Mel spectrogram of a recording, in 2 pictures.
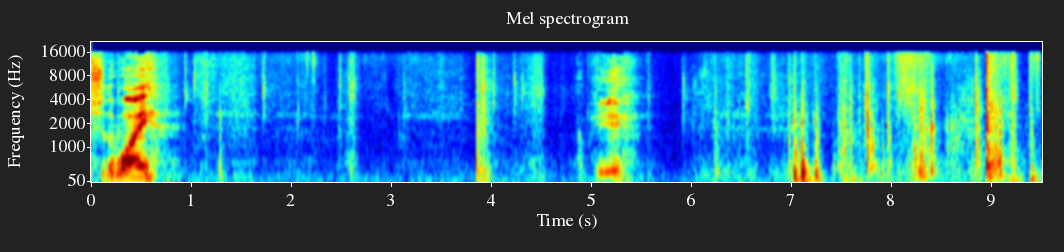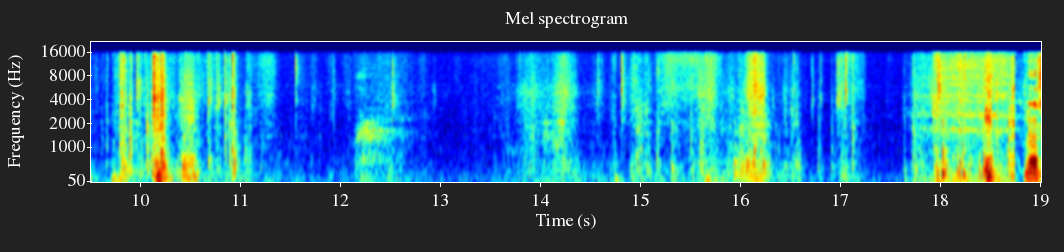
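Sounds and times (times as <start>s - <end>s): plastic tubing rustling and scraping: 0.9s - 4.8s, 6.0s - 12.0s, 12.9s - 19.0s.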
